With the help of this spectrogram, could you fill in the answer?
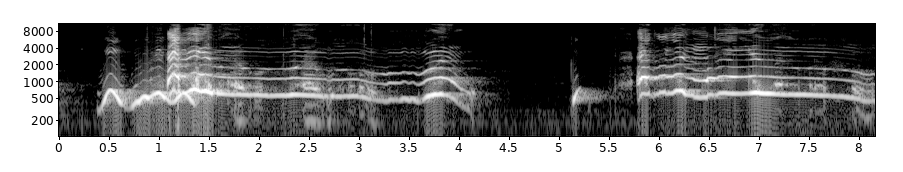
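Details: Two-year-old French bulldog 'sings' calmly in a small room: a wobbly howl rising and held steady for about four seconds, a brief pause with a soft yelp, then a second long level howl.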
